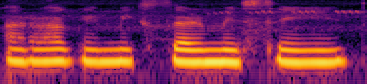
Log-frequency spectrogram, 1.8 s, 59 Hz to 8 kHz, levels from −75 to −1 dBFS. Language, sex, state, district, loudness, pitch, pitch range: Chakma, female, Tripura, Dhalai, -14 LUFS, 225 Hz, 215-225 Hz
